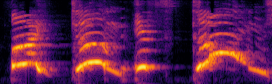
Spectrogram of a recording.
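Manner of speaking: very high, loud yell of excitement; excited shriek. A narrator's reading. Gum-chewing girl spots the gum, excited shriek. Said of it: "let out a yell of excitement".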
